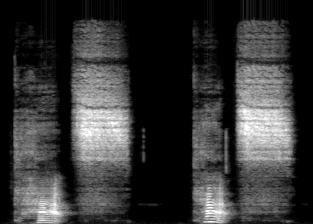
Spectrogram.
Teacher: the T is an unvoiced sound, which means when we add the S, we hear it as S.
